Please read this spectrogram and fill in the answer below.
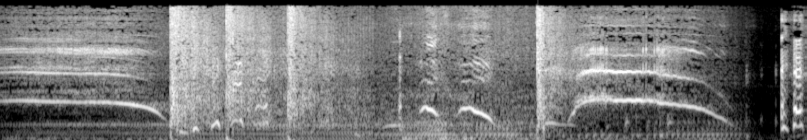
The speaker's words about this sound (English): and he's shooting guns up in the air, okay? You don't see that very often in downtown San Francisco.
